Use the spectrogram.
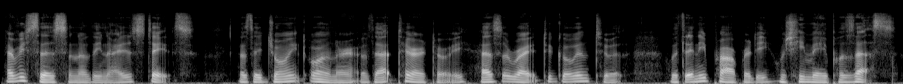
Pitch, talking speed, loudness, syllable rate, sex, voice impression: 115 Hz, 180 wpm, -20 LUFS, 5.5 syllables/s, male, masculine, adult-like, slightly tensed, slightly weak, clear, raspy, calm, friendly, reassuring, kind, modest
